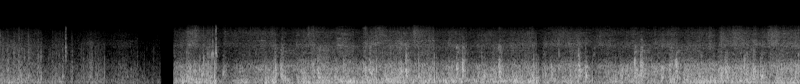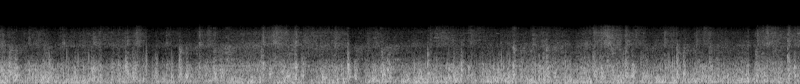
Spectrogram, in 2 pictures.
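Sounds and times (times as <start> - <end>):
train rumbling on track: 0.0 - 16.0
wheels clacking over rail: 1.8 - 16.0.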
